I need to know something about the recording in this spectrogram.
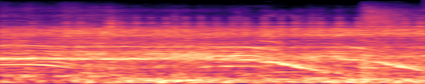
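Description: Black metal band playing live at full volume: distorted guitar holding a long note that slides down near the end, with drums underneath and the crowd yelling.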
